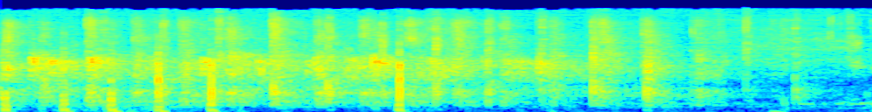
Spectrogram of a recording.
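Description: Scattered hand clapping from an audience, with a few dull thumps from the handheld microphone knocking during a hug.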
